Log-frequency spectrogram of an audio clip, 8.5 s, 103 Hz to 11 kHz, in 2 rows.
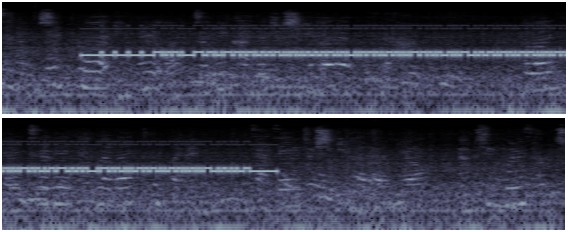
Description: RTTY (75 baud, 170 Hz shift), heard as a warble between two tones, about 1280 Hz centre, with the noise inside a subway train. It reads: THE HINDWINGS ARE BROWN AND RELATIVELY NARROW.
